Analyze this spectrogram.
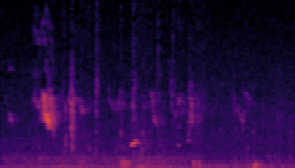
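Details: A Eurasian tree sparrow on a garden bench calls to a man stepping out of his house: one loud bright chirp, then a short slurred note and faint soft sounds in a quiet yard.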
